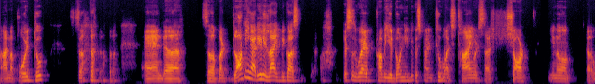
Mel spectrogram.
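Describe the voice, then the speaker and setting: Man, Urdu speaker, fry in the voice, hesitant delivery, interview guest. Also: mid-range voice, fairly bright tone. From Pakistan. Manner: halting, many pauses and fillers. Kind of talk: interview conversation.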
